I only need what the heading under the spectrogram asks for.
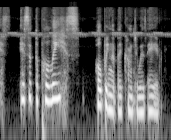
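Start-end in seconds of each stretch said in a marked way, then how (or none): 0.0-1.6 put-on trembling, shaky, high, slow stammer. Narrating a story, voicing a man at a cracked-open door in a shaky voice. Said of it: "he says in a shaky voice".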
